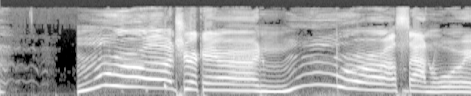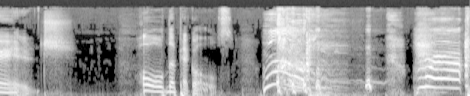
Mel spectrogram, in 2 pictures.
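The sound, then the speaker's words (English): A person imitates a cow while trying to order a Chick-fil-A meal, stretching words into a long, wavering moo that slides up and down in pitch for several seconds, followed by shorter bursts of ordinary talking. “You a vampire cow? Like that. Are there cows in Delco? Is that what they sound like?”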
